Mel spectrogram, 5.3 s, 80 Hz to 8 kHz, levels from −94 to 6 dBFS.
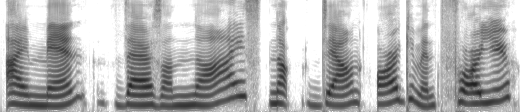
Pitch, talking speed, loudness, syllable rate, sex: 245 Hz, 115 wpm, -17 LUFS, 2.8 syllables/s, female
